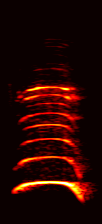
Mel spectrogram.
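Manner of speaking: high, loud whoop of surprise; sudden high yelp at the fumes. Real, not acted. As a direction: let out a sharp high whoop. Onion fumes hit her.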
